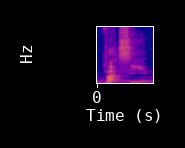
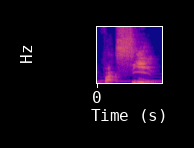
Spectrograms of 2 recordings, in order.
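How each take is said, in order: First: The stronger stress is on the first syllable. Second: The stronger stress is on the last syllable. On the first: This is the British English pronunciation. "British English, has the word pronounced vaccine, primary stress... is on the first syllable" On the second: This is the American English pronunciation. "in the American English, they say vaccine; the first syllable takes the secondary or the weaker stress"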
